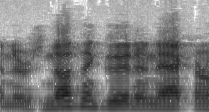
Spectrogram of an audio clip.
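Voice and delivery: ordinary talk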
